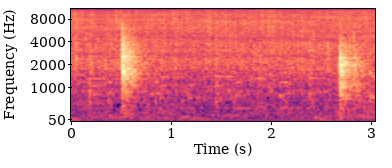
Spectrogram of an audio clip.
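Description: Butter and garam masala are stirred in a pan for matar paneer, a quiet low simmer broken by two sharp scraping strokes of the spoon about two seconds apart.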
